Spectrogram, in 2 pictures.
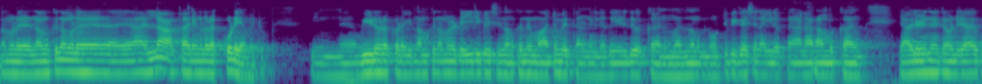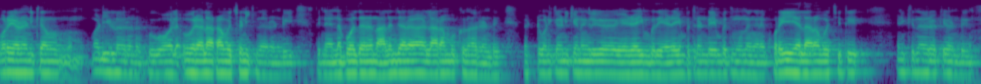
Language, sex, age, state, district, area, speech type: Malayalam, male, 18-30, Kerala, Kasaragod, rural, spontaneous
